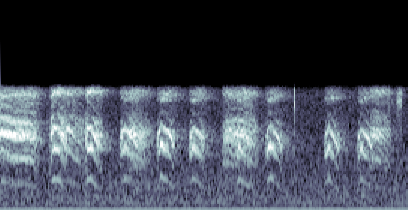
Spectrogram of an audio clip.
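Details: Crows calling in October: harsh, slightly downslurred caws repeated roughly twice a second, some spaced more widely, over a steady background hiss.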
